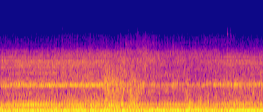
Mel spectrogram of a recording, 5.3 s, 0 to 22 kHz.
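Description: Royal Enfield Himalayan's 411 cc single-cylinder engine running steadily while riding, with wind rush and tyre noise on a wet, rough gravel road.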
